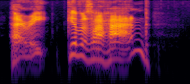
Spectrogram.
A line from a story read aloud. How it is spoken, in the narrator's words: called Hagrid hoarsely from the door in which he was stuck again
